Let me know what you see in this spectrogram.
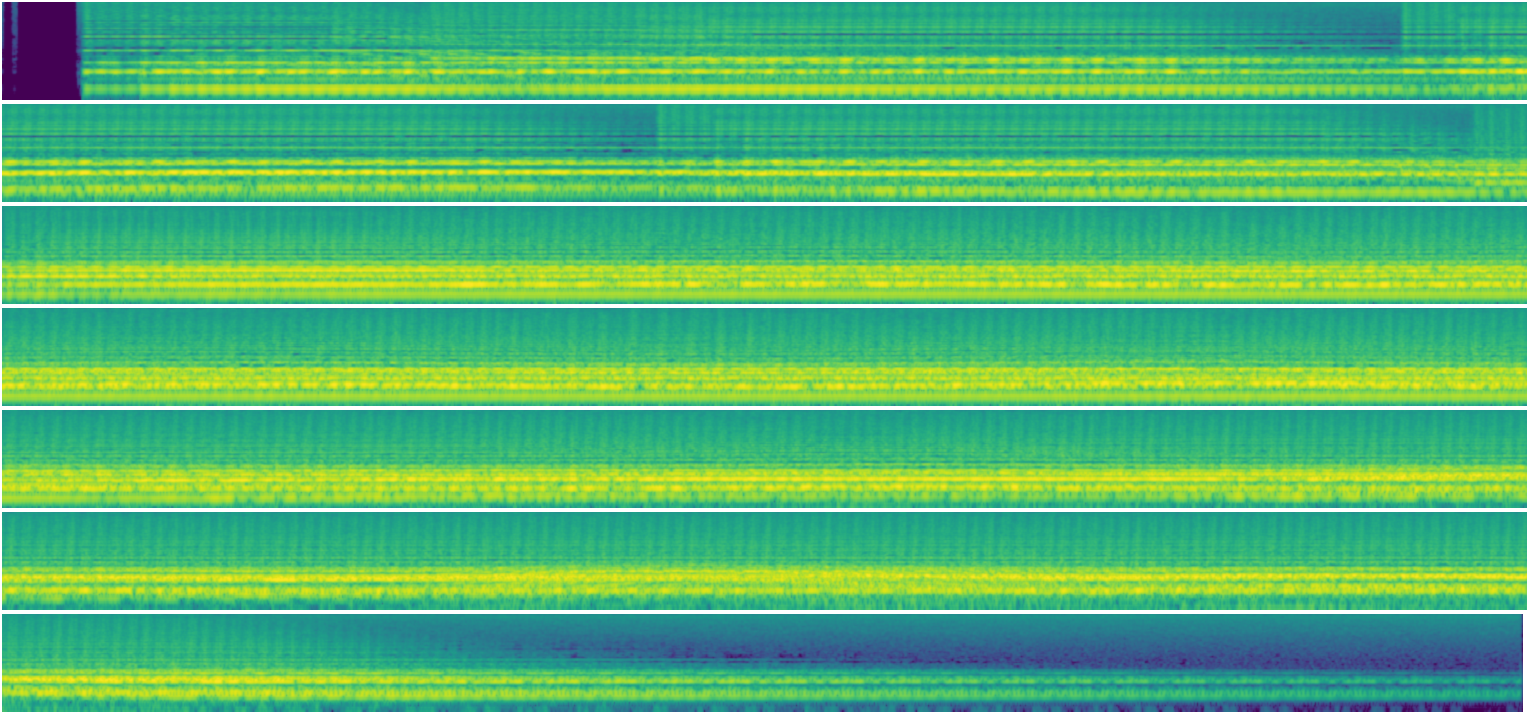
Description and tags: Sirens of Amygdala
A strange wind blows through the city and the sound of distant sirens drifts in the air- part of my Strange and Sci-fi pack which aims to provide sounds for use as backgrounds to music, film, animation, or even games.
ambience, atmosphere, city, dark, electronic, music, processed, rhythmic, sci-fi, siren, space, strange, synth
